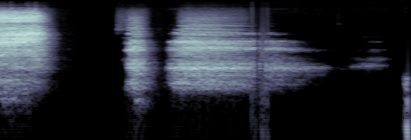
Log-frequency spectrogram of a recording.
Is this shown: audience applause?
no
